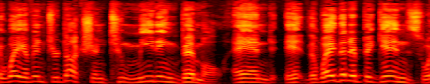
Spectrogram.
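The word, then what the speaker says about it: Bimal: COO's name is Bimmel. Hey, a nice guy. And Biml, this is great. Bimmel, uh, Bimmel is spelled simply B I M A L.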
